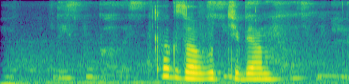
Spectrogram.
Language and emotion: Russian, sad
